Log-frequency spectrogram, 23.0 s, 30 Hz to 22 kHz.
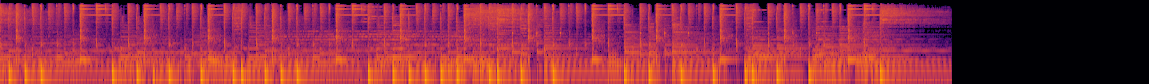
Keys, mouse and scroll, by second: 0.4 middle click, 2.4 right click, 3.1-6.0 drag, 3.1 e, 7.2 right click, 8.1 e, 9.1 click, 10.4 click, 10.4 middle click, 10.6 click, 10.7 middle click, 10.8 click, 11.3 right click, 12.2 e, 18.5 e, 19.5-20.5 drag, 21.3 right click.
